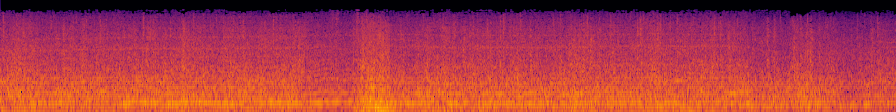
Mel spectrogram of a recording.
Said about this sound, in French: La là, énorme différence. On entend les grains de sable euh, crisser sous les roues de la voiture. Donc là, on sait parce qu'on est très fort, qu'il s'agit hein, donc d'un jeu de rallye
